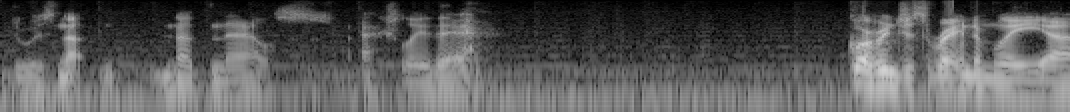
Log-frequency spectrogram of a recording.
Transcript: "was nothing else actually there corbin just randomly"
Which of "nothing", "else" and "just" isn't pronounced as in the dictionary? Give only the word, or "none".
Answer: none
